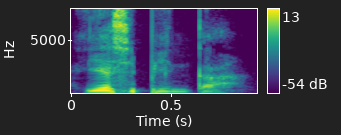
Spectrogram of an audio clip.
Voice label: "yasi piñta", Apatani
